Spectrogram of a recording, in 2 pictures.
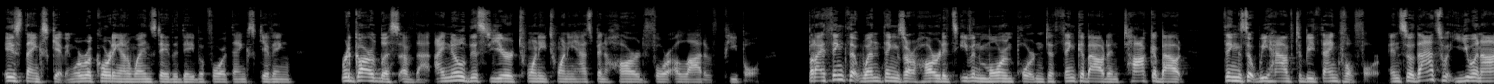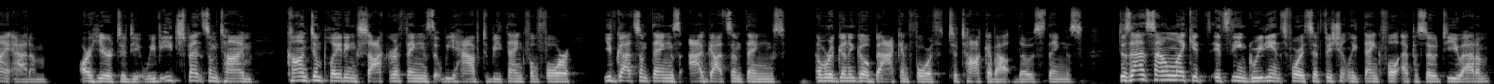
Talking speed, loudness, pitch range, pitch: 230 wpm, -21 LUFS, 125-155 Hz, 140 Hz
